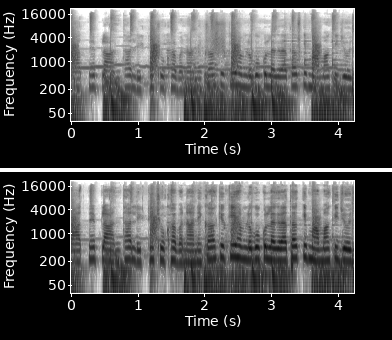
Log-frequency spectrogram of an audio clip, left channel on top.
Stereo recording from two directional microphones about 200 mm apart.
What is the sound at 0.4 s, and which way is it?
Music, 35° right (ahead or behind).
